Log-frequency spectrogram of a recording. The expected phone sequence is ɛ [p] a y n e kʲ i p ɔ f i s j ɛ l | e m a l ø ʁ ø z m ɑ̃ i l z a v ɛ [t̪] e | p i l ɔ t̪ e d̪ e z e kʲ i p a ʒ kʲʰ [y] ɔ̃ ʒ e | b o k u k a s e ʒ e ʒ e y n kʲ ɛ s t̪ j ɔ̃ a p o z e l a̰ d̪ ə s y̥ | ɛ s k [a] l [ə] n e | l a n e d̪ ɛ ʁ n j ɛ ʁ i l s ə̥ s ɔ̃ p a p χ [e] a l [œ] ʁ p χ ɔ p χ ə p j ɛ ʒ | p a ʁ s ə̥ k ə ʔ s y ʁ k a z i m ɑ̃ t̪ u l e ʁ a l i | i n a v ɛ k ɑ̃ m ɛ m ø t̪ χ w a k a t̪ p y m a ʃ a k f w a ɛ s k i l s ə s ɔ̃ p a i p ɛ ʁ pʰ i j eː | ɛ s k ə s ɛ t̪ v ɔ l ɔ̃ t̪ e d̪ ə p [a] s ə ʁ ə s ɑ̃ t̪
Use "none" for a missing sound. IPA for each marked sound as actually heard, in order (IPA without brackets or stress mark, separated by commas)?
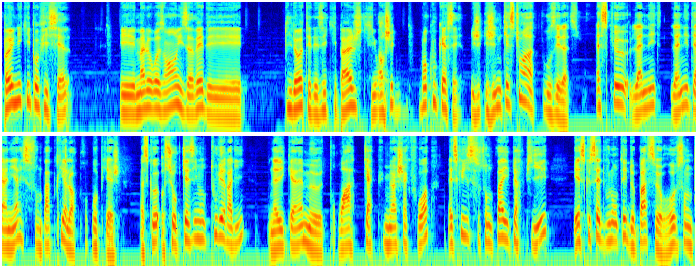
p, d̪, i, ə, a, i, œ, a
